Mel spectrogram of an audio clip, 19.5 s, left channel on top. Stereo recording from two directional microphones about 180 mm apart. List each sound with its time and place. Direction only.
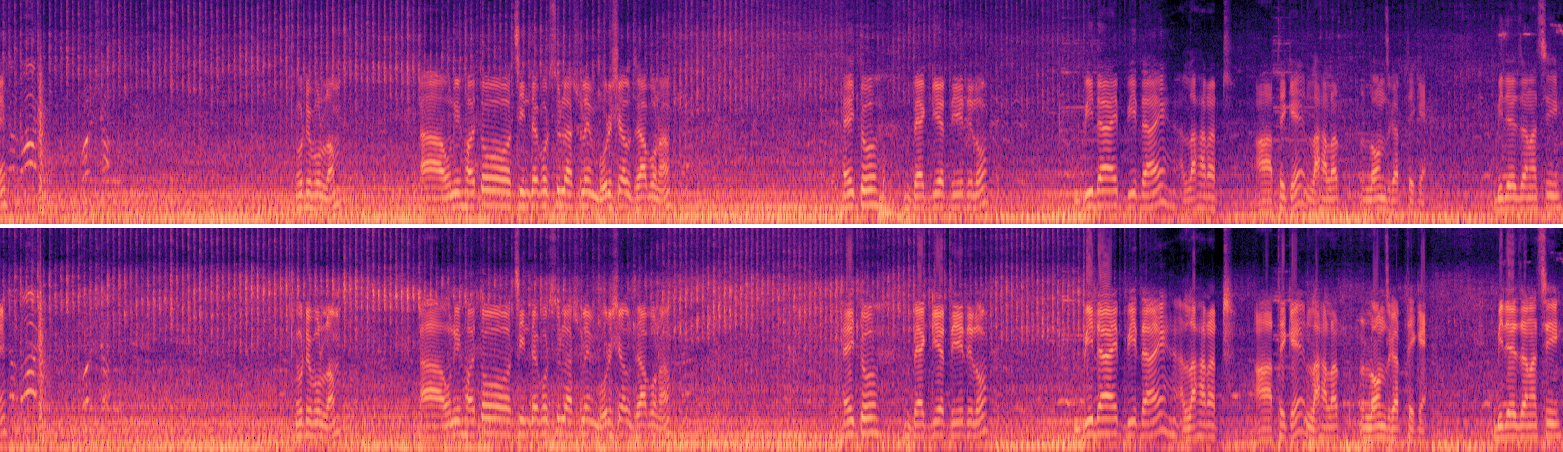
3.8 s speech: centre (ahead or behind)
5.3 s speech: 15° left (ahead or behind)
6.7 s speech: 35° left (ahead or behind)
10.5 s speech: 10° left (ahead or behind)
11.4 s speech: 5° left (ahead or behind)
13.6 s speech: centre (ahead or behind)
